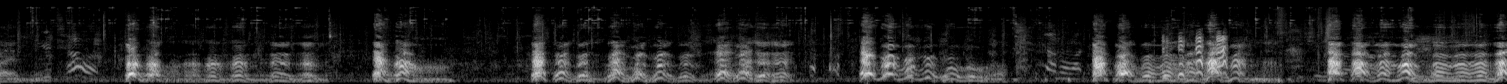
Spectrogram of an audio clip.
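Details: Six-year-old Greater Swiss Mountain Dog Lilo at a dog park, playing with Snow, an eight-month-old Husky; throaty growling and yappy vocal bursts come in clusters with brief silences, a few higher whiny tones mixed in.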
